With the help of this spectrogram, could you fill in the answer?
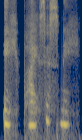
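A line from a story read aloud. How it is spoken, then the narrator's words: Frightened trembling whisper. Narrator (German): flüsterte die Haselmaus und zitterte bis in die Schwanzspitze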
